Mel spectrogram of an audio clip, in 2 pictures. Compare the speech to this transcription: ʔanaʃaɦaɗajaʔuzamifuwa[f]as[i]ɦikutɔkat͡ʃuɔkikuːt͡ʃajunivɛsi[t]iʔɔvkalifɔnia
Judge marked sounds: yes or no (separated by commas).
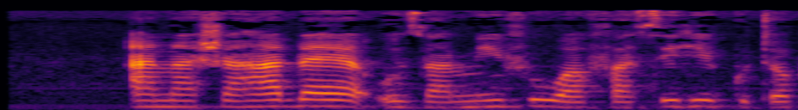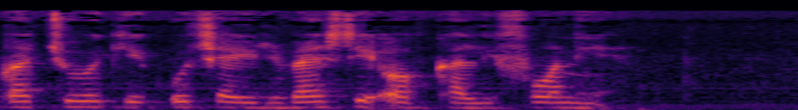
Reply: yes, yes, yes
